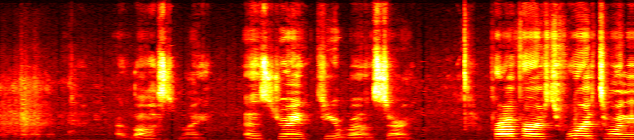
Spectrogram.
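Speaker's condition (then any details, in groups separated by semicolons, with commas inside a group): Multiple sclerosis; speech affected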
